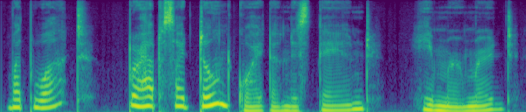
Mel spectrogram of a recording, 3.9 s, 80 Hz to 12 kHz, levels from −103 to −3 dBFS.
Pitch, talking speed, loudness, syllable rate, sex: 185 Hz, 120 wpm, -17 LUFS, 4.4 syllables/s, female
